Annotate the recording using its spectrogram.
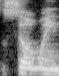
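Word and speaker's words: Samhain: it through my slide but the pronunciation is so and that's why like they used to say the pronunciation is sewing they used to call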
